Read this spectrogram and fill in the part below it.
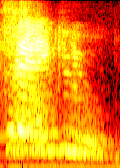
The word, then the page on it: thank you: english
